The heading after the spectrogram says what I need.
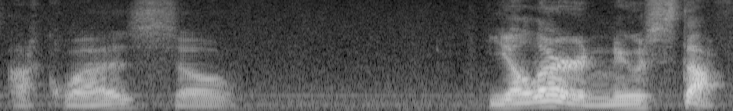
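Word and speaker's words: Aqours: I thought it was a course but it's pronounced aquas so you learn new stuff I guess I'm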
